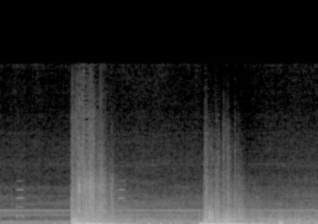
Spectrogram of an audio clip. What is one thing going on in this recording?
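Heavy explosions boom loudly, one after another.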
